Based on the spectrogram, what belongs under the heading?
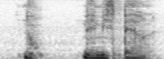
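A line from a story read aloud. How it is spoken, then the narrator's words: Stammered. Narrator (French): balbutia James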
